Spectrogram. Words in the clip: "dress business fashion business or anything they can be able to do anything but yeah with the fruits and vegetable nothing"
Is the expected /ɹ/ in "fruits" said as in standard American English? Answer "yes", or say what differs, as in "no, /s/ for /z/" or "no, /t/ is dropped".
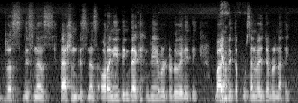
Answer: no, /ɹ/ is dropped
